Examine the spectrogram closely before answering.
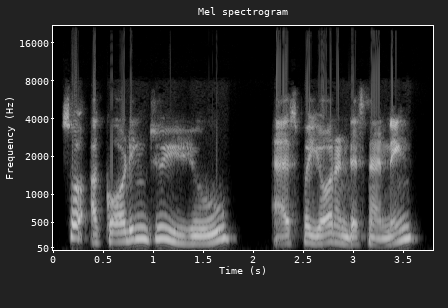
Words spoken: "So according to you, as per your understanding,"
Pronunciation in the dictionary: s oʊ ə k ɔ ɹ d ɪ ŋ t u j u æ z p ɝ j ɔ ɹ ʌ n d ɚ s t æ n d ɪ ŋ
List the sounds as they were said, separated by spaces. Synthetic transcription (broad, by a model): s oʊ ə k ɔ ɹ d ɪ ŋ t u j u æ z f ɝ j ɔ ɹ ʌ n d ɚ s t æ n d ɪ ŋ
